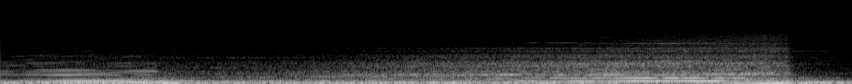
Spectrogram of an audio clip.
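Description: Dolby Cinema trailer soundtrack playing through a Sonos Arc soundbar and subwoofer: a slow, dark ambient drone of held low tones over deep bass, swelling into a heavy bass surge near the end.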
